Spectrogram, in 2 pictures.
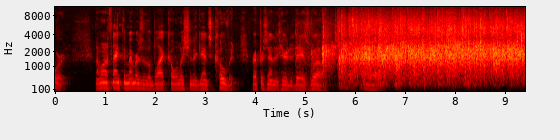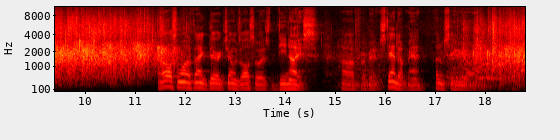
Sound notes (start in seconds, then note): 4.8 applause; 15.3 laughter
